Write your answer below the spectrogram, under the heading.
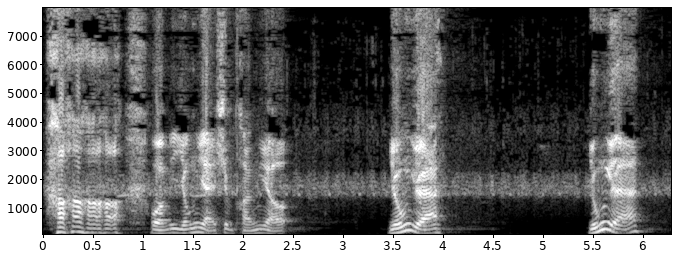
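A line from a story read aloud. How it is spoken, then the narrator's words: Laughing. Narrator (Chinese): 刚子笑了 说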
